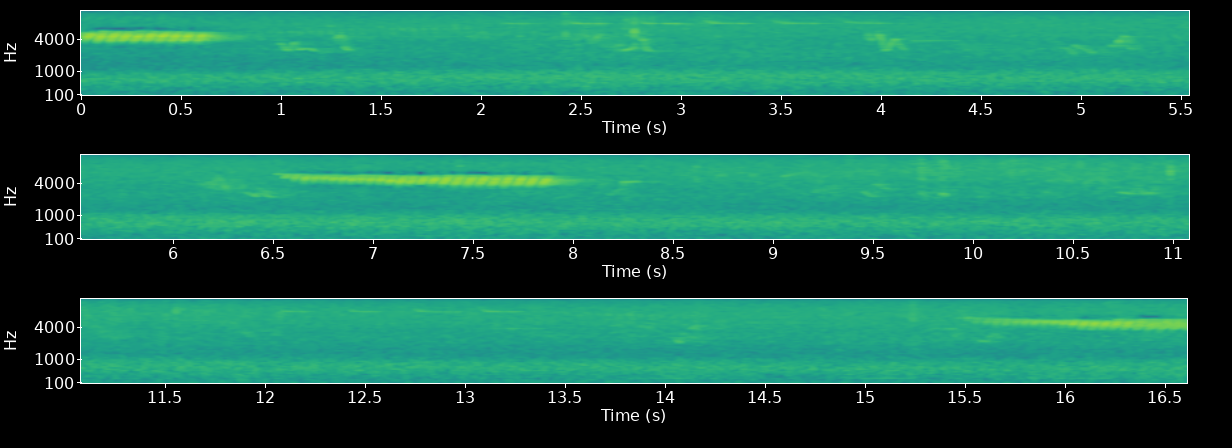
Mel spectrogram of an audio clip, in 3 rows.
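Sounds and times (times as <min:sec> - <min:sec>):
pine warbler singing on the shore of Rocky Lake in Whiting, Maine: 0:00.0 - 0:16.6.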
